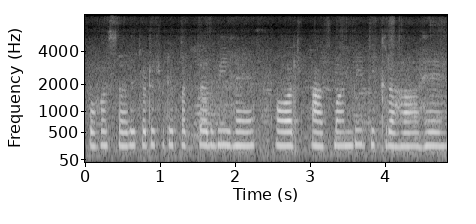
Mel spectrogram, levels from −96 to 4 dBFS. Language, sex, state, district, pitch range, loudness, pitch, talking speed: Hindi, female, Karnataka, Dakshina Kannada, 250-260 Hz, -18 LUFS, 255 Hz, 160 wpm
